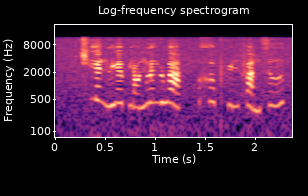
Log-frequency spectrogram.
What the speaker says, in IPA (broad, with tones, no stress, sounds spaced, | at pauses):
t͡ɕʰ j ɛ˥˨ n l j ɛ˦ p j ɑ˨˦ ŋ l ə˦ n ɻ w ä˥˨ | x ɤ˦ pʰ y˨˦ n f a̰˨˩ n s ɹ̩˨˦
